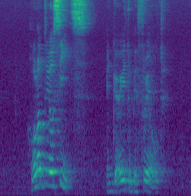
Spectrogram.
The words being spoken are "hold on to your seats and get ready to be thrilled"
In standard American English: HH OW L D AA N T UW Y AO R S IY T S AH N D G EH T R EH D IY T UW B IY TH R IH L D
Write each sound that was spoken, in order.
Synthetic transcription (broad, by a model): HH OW L AA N T UW Y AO S IY T S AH N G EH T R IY T UW B IY TH R IH L D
